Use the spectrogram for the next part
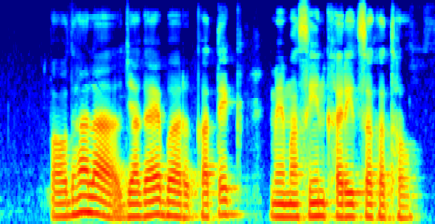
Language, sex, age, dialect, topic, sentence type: Chhattisgarhi, male, 46-50, Northern/Bhandar, agriculture, question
